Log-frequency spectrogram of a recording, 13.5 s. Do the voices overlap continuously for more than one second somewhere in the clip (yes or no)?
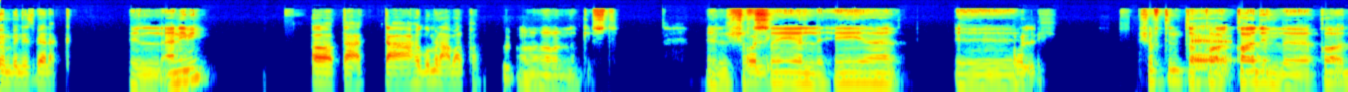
no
